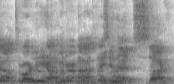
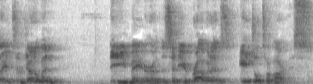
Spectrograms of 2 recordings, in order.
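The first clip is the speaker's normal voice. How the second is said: put-on radio announcer voice, much lower; 6 semitones lower than usual. Speaker imitating the announcer who introduces the mayor, in a radio announcer voice. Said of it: "radio voice".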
